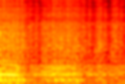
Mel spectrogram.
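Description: A sewing machine stitches a pocket seam in a steady, close whir that runs the full length, with a brief higher tone at the start.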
